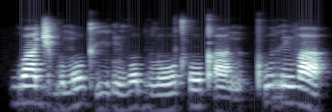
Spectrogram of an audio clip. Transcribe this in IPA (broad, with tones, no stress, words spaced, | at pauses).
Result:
ɡʷaː˦ d͡ʒɪ˨ɡʷi˨moː˦ kʼiː˨ɗĩ˨vo˦bu˨ loː˨˦tʰoː˦kʼa˨n | kʼu˦rĩ˦ va˦˨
